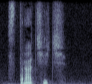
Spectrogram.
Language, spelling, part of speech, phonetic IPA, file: Polish, stracić, verb, [ˈstrat͡ɕit͡ɕ], Pl-stracić.ogg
